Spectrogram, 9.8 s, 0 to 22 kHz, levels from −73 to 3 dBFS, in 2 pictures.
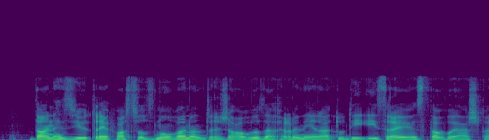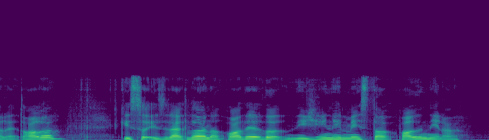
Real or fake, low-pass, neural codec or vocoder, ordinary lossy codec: fake; 9.9 kHz; autoencoder, 22.05 kHz, a latent of 192 numbers a frame, VITS, trained on many speakers; none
